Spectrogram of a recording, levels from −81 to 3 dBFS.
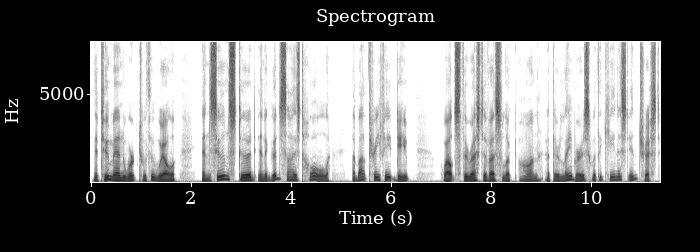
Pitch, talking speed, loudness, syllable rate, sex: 125 Hz, 175 wpm, -18 LUFS, 4.3 syllables/s, male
